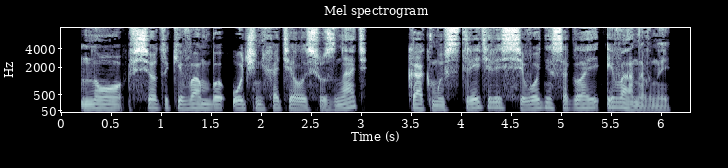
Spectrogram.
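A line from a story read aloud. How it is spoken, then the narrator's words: Very calm. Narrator (Russian): весьма спокойно докончил князь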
